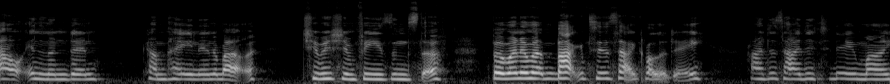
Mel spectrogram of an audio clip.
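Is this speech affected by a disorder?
Yes: cerebral palsy; since birth.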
